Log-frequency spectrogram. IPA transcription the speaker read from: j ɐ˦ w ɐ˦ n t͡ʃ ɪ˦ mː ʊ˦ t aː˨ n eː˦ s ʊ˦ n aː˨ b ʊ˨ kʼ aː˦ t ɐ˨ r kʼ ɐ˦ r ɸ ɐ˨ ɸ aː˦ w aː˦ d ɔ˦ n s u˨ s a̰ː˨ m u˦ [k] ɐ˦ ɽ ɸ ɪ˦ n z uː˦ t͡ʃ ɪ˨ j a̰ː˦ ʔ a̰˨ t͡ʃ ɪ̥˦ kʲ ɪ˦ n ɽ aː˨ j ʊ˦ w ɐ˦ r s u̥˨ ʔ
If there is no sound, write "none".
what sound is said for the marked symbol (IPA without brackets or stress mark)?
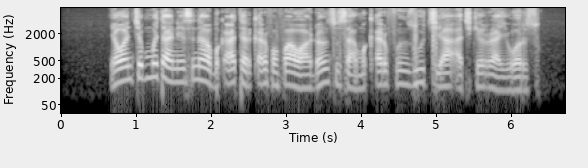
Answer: kʼ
